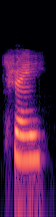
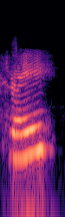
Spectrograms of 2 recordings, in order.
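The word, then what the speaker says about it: three: 3, tree, tree. Much better. Well done. All right, so you've got to push a lot more air out when you say 3, right?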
